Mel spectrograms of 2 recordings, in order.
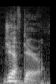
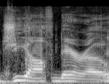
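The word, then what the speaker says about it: Geof Darrow: you go I remember there was somebody who's come in the shop that always pronounced his name wrong and I couldn't remember what it was and he used to call him GI off daro and I never corrected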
